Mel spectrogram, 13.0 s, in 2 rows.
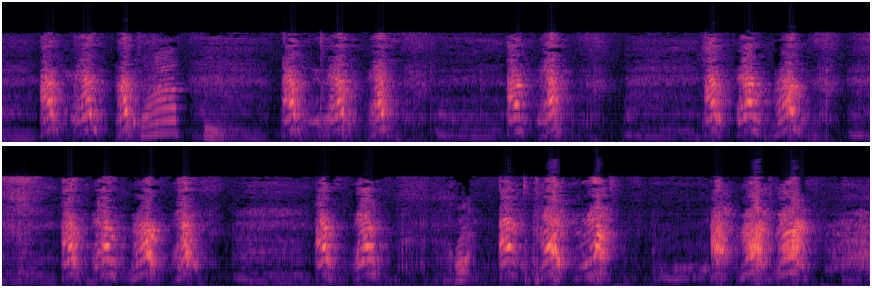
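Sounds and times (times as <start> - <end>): dog barking: 0.3 - 1.2, 2.1 - 3.1, 3.8 - 4.4, 5.3 - 6.2, 7.0 - 8.1, 8.8 - 9.5, 10.2 - 11.2, 11.8 - 12.7.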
